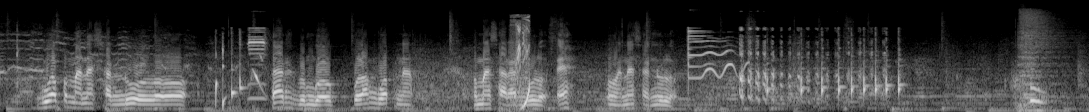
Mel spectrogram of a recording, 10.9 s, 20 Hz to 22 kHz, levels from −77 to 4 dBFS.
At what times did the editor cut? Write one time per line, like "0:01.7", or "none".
none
